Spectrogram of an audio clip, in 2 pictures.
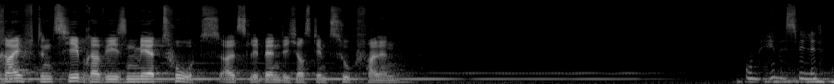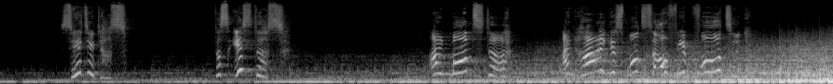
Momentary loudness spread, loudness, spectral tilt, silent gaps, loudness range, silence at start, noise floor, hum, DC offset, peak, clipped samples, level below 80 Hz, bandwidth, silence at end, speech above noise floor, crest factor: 21 LU; -19 LUFS; -6 dB/octave; none; 23 LU; 0 s; -68 dBFS; none; under 0.1%; 0 dBFS; under 0.1%; -52 dBFS; 19 kHz; 0 s; 48 dB; 20 dB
